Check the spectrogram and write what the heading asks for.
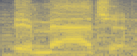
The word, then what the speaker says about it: Imagen: Imagen. Okay, so that's the pronunciation.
